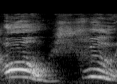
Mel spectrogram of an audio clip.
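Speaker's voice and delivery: high-pitched, drawn-out "oh" of shock; startled reaction. Retold or imitated. Fan retelling the punch scene, mock shocked exclamation. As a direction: react like a stunned viewer.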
